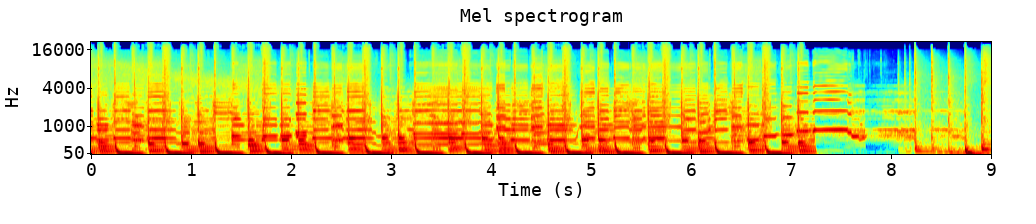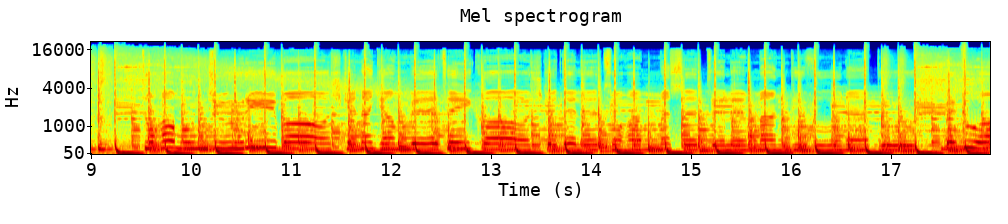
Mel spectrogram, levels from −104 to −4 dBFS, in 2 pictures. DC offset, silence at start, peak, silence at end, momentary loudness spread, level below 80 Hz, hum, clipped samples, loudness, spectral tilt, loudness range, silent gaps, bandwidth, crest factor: under 0.1%; 0 s; 0 dBFS; 0 s; 3 LU; -14 dBFS; none; under 0.1%; -10 LUFS; -5.5 dB/octave; 3 LU; none; over 20 kHz; 8 dB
